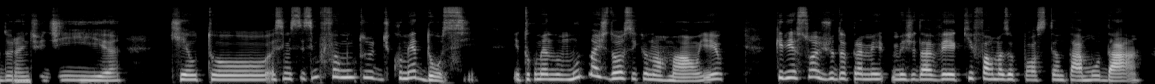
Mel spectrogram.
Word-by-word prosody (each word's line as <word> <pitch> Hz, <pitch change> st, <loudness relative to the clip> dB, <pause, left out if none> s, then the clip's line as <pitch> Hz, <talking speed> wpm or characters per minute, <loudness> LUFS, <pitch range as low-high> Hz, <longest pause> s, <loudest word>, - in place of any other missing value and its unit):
durante 185 Hz, -1 st, -3 dB
o -, -, -13 dB
dia, 190 Hz, -1 st, -2 dB, 0.5 s
que 230 Hz, -, +1 dB
eu 220 Hz, 0 st, +3 dB
tô, 215 Hz, 0 st, +1 dB
assim 235 Hz, +3 st, -3 dB
me 255 Hz, -, -2 dB
eu 260 Hz, -, -7 dB
sempre 335 Hz, +6 st, -5 dB
fui 350 Hz, -1 st, -1 dB
muito 325 Hz, -1 st, +1 dB
de 225 Hz, -2 st, -10 dB
comer 290 Hz, +2 st, 0 dB
doce 200 Hz, -, -2 dB, 0.4 s
e 230 Hz, -, -3 dB
tô 235 Hz, -, -3 dB
comendo 235 Hz, -1 st, +2 dB
muito 270 Hz, +10 st, 0 dB
mais 390 Hz, -6 st, +1 dB
doce 270 Hz, -1 st, +2 dB
que 250 Hz, -, -3 dB
o -, -, +2 dB
normal 170 Hz, -6 st, +1 dB
e 185 Hz, -, +1 dB
eu 250 Hz, 0 st, 0 dB, 0.5 s
queria 305 Hz, -1 st, +3 dB
sua 340 Hz, +3 st, -2 dB
ajuda 270 Hz, -3 st, 0 dB
pra 255 Hz, 0 st, 0 dB
me 245 Hz, 0 st, 0 dB
me 235 Hz, -, +1 dB
ajudar 230 Hz, 0 st, +2 dB
a -, -, +3 dB
ver 235 Hz, +2 st, +4 dB
que 275 Hz, +4 st, -4 dB
formas 240 Hz, -3 st, +1 dB
eu 230 Hz, -, +1 dB
posso 205 Hz, -2 st, -6 dB
tentar 205 Hz, -3 st, 0 dB
mudar 185 Hz, -3 st, +2 dB
230 Hz, 215 wpm, -22 LUFS, 200-265 Hz, 0.5 s, ver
